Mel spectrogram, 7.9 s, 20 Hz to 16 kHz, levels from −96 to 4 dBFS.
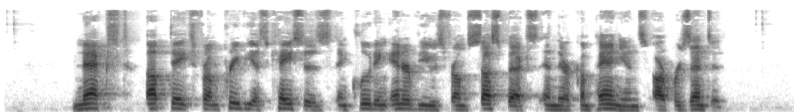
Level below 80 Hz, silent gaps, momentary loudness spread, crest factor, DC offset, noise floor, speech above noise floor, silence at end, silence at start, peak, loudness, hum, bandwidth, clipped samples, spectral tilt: -64 dBFS; none; 10 LU; 18 dB; under 0.1%; -74 dBFS; 54 dB; 0.75 s; 0.75 s; -2 dBFS; -20 LUFS; none; 11.5 kHz; under 0.1%; -4 dB/octave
